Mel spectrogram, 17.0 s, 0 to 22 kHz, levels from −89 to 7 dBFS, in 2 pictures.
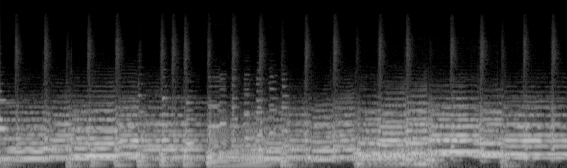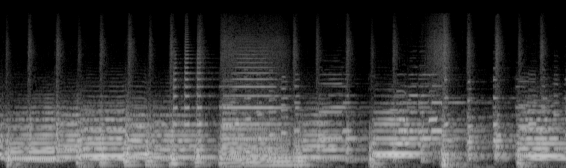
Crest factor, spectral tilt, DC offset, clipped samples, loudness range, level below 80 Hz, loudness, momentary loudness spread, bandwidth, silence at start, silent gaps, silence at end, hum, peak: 14 dB; -8 dB/octave; under 0.1%; under 0.1%; 3 LU; -42 dBFS; -21 LUFS; 6 LU; 11 kHz; 0 s; none; 0 s; none; -6 dBFS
